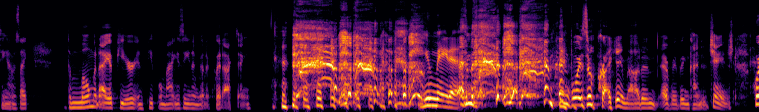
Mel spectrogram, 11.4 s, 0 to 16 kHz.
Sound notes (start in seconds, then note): 4.1 both laughing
